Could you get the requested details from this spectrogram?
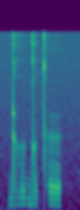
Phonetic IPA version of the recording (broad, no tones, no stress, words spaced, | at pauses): ɖʱɯɡɯ t̪ʰø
